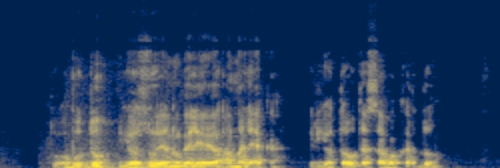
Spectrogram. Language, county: Lithuanian, Vilnius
